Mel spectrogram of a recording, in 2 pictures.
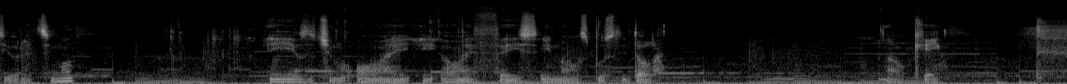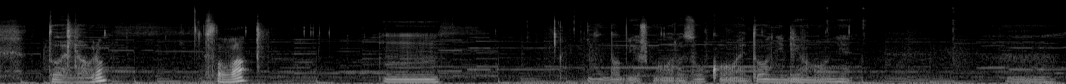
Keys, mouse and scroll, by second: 0.3-3.4 middle drag, 3.4-6.2 right drag, 5.4-6.9 drag, 6.3 right click, 6.9-8.3 middle drag, 11.3 KP_1, 12.2-17.0 middle drag, 13.3 a, 18.6 b, 20.2-21.3 drag.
